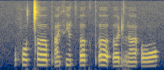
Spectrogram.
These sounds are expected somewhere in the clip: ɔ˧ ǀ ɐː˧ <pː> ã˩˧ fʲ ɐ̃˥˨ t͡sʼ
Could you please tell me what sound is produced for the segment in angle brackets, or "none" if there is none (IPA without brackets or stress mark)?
pʼ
